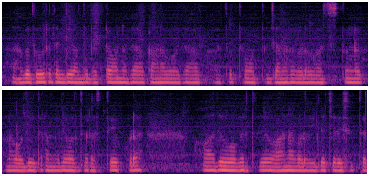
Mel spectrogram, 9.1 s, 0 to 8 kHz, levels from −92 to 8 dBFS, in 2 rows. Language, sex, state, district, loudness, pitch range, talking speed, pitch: Kannada, male, Karnataka, Dharwad, -31 LUFS, 135-140 Hz, 80 wpm, 135 Hz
